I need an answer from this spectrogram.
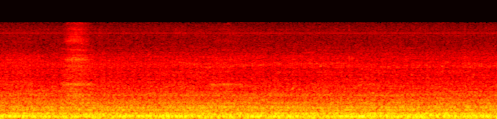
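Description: Double-stack intermodal freight train rolling past, a steady low rumble heard muffled through the car body, with a brief hiss about a second in.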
